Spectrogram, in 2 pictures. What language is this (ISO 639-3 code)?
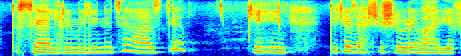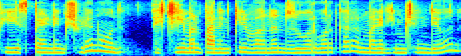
kas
